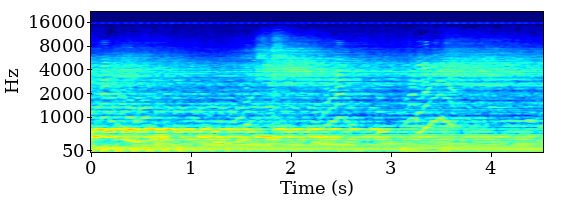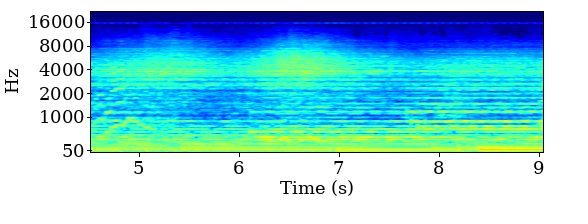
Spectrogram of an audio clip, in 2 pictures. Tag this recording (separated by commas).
Music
